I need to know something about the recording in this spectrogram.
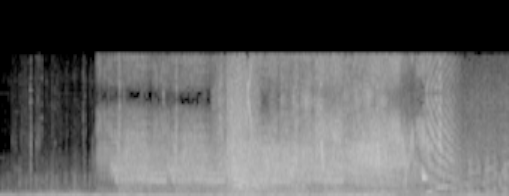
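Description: Electric lightning crackles and buzzes.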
